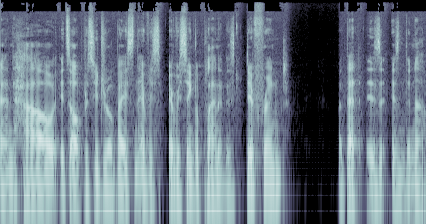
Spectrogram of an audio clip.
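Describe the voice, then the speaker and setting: A man with a German accent speaks at a very fast pace in a very deep, low pitch, his intonation fairly even, on a very clean recording with a silent background and a dry, close sound with no echo. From Germany. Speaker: podcast panel member, gamer. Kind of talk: casual chat.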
